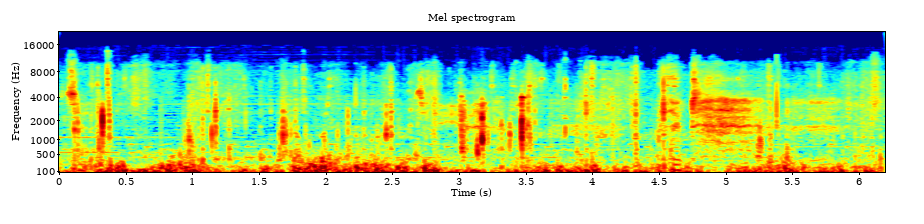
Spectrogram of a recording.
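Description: Footsteps of hiking boots on loose summit rock and stones, an uneven run of clacks and crunches several times a second over a steady low rumble.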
